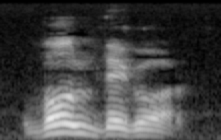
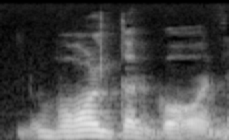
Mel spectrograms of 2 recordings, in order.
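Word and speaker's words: Voldigoad: He's Voldegord. – Voldegord. – Say it like a vampire.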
